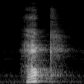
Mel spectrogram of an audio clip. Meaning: hack (exploit; illegitimate attempt to gain access)
- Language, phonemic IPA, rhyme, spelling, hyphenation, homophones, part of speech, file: Dutch, /ɦɛk/, -ɛk, hack, hack, hek, noun, Nl-hack.ogg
